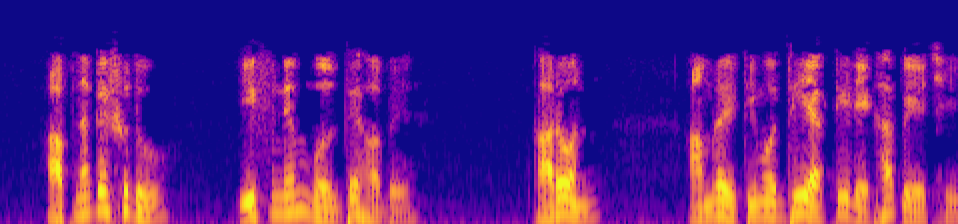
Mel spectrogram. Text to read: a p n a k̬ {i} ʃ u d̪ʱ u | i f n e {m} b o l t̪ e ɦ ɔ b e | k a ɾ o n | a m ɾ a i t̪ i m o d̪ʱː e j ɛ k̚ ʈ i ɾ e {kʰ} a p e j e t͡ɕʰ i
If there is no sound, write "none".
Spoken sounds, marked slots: e, m, kʰ

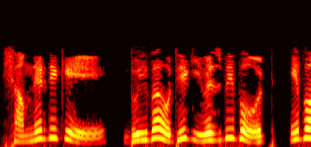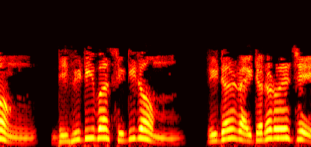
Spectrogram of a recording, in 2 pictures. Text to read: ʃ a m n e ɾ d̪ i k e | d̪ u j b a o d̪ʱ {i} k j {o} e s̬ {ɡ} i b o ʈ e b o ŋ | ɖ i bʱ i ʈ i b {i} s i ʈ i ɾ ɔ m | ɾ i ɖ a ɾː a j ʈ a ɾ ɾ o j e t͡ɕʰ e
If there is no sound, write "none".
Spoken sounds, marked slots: i, u, b, a

